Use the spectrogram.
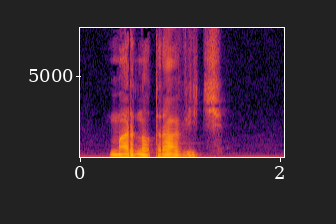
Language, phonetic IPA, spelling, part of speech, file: Polish, [ˌmarnɔˈtravʲit͡ɕ], marnotrawić, verb, Pl-marnotrawić.ogg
